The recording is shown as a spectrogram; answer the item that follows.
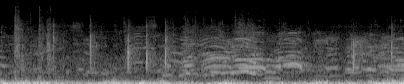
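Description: Voices calling out across a baseball field, not close to the microphone, over a steady low rumble, with a few sharp clicks in the first half.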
